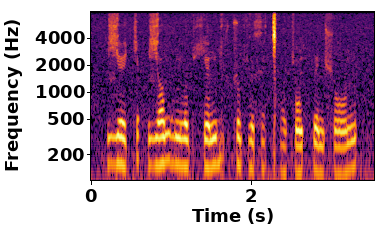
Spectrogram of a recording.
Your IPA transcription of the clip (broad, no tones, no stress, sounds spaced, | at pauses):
ʑ e c | ʑ ʌ v ɔ̤ n l o c ç ɛ̃ n ɟ u ç ʈ͡ʂ o ç ʏ x ɛ̤ ǀʰ ɔ̤ c ɔ̃ ç p e n ʂ ɔ̃ n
